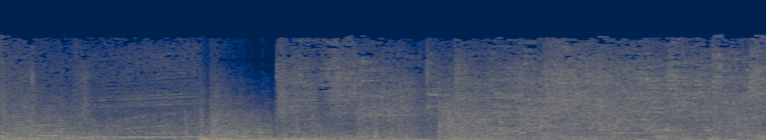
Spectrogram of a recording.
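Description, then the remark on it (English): A loud crash of shattering glass as a glass elevator crashes erupts about a second in, bursting over an already noisy rumble and continuing as a dense, clattering smash until the end. “You got some shards of glass in your chocolate river, mate.”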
